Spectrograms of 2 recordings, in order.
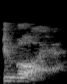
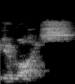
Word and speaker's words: Du Bois: point out here that many pronounce D's name as Duo it's actually Duo and you know and and Duo himself pronounced his name that way and we have proofs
